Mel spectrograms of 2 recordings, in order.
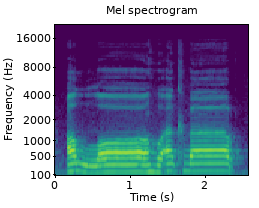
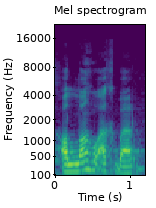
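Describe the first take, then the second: First: The vowel in the last syllable is drawn out. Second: The vowel in the last syllable is short. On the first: It calls God a drum. The speaker calls it wrong. "ketika dia memanjangkan huruf ba" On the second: God is the greatest. The speaker calls it right. "yang artinya adalah Allah Subhanahu wa taala yang maha besar"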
